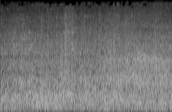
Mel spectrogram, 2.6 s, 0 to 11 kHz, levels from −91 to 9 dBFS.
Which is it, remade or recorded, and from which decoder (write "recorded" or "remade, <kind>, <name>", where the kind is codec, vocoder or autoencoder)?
recorded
